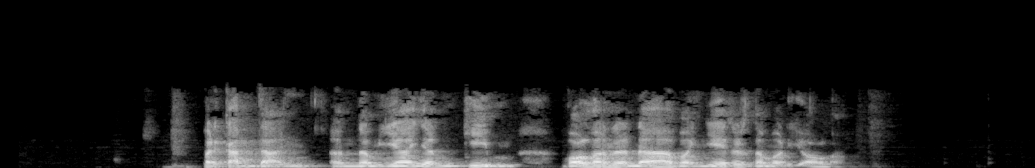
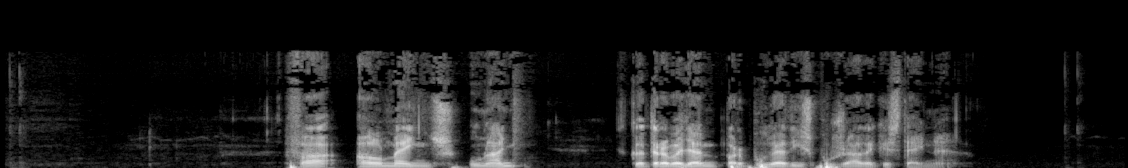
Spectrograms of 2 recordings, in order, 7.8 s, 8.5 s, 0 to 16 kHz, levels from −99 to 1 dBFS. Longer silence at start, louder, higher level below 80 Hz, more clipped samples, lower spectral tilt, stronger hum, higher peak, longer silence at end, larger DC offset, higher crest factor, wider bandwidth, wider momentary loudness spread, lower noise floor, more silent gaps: second, 1.55 s vs 2.15 s; about the same, -17 LUFS vs -19 LUFS; second, -58 dBFS vs -38 dBFS; neither; about the same, -6.5 dB/octave vs -5.5 dB/octave; neither; about the same, 0 dBFS vs 0 dBFS; about the same, 1.45 s vs 1.35 s; neither; about the same, 18 dB vs 22 dB; second, 7.4 kHz vs 11.5 kHz; second, 11 LU vs 14 LU; about the same, under -90 dBFS vs -89 dBFS; neither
